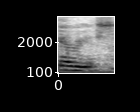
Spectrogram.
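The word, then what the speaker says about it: Arias: Um and I'm here with Jod Aras. Is that how you say it? Aras.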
